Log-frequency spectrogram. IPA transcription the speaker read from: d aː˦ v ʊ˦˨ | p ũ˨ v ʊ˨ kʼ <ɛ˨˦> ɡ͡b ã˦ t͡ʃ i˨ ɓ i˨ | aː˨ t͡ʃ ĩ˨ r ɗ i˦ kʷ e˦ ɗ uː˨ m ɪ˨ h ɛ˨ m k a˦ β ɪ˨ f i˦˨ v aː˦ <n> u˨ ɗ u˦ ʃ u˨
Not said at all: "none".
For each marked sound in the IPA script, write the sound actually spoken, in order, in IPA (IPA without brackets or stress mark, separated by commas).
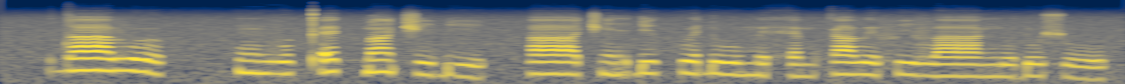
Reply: ɛ˦, ŋ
